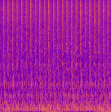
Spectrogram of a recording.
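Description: Hydraulic press running as its ram presses down on a toothpick structure. The press's pump motor gives a steady, rapid pulsing of about ten beats a second.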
